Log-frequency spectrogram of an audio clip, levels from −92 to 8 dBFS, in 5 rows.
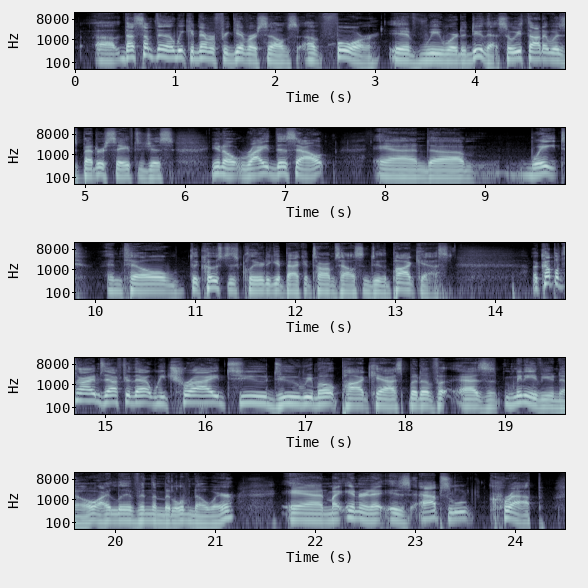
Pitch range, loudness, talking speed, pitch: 115-150 Hz, -18 LUFS, 195 wpm, 130 Hz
